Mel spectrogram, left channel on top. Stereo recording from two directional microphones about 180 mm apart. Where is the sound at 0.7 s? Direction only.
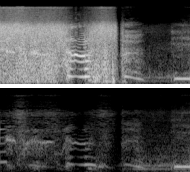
55° left (ahead or behind).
